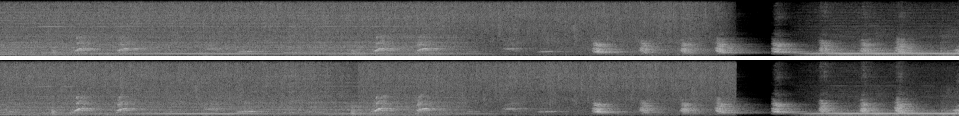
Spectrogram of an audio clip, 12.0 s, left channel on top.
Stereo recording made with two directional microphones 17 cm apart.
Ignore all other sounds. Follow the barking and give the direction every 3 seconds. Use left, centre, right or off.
right, right, centre, right.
